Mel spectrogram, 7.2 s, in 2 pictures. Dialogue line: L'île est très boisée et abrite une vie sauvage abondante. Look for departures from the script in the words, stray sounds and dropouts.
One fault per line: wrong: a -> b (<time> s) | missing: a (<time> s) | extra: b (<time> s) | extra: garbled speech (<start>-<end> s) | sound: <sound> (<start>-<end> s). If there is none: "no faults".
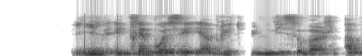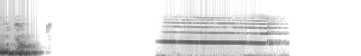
sound: squeak (5.2-6.5 s)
